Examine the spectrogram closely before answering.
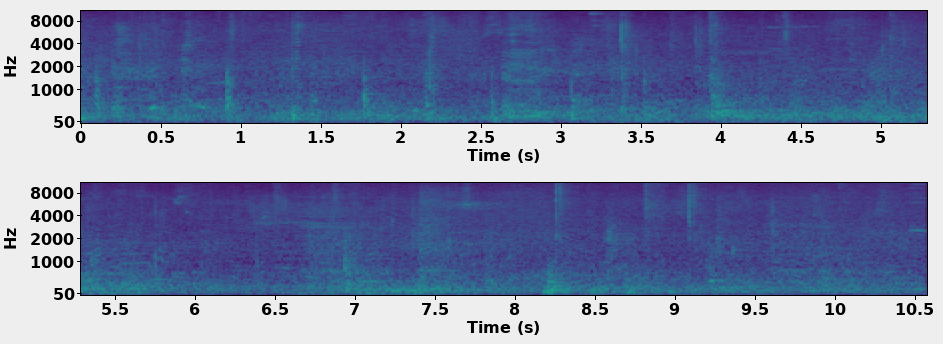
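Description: A vibraphone rings with mallet notes.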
